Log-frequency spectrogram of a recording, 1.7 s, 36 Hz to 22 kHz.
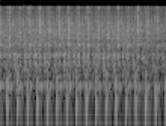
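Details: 1997 KLR 650 single cylinder idling evenly at about eight beats a second with a light clatter on each beat, noticed after a valve adjustment set to the large end of spec and an oil change; cause unknown.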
